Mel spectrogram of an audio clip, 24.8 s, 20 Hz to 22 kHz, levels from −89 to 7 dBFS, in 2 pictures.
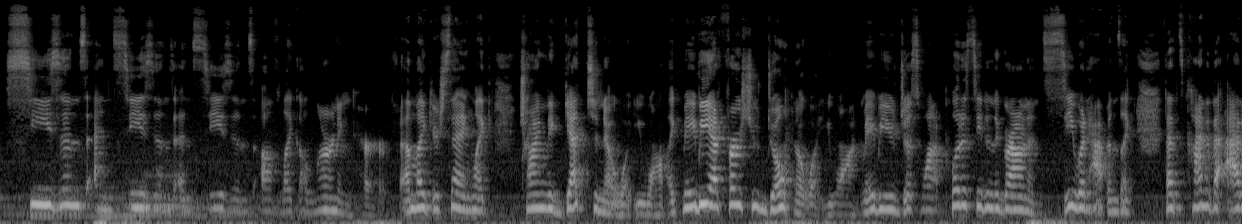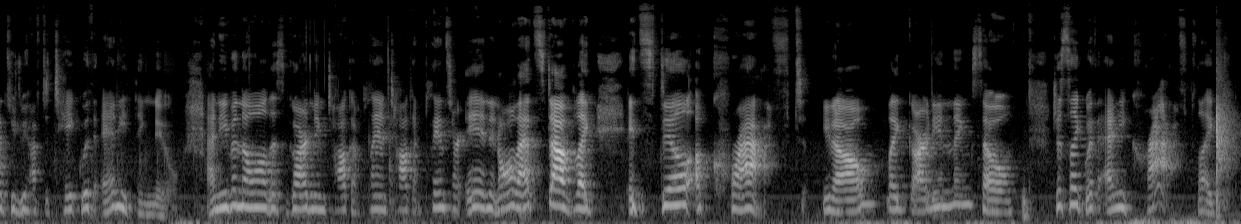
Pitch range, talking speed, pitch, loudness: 180-235 Hz, 230 wpm, 210 Hz, -31 LUFS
